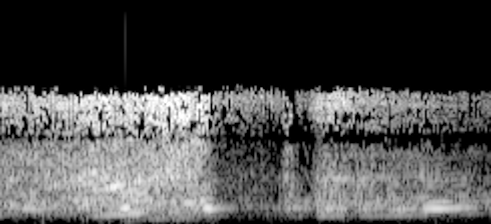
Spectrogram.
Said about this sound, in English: The lawyer drove me to my office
